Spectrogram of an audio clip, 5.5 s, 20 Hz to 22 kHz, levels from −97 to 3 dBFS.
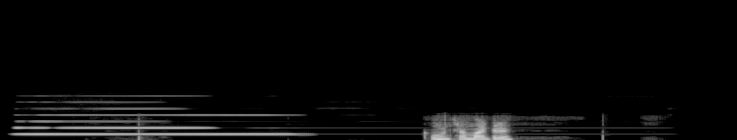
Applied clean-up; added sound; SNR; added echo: classical method Wiener filter.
